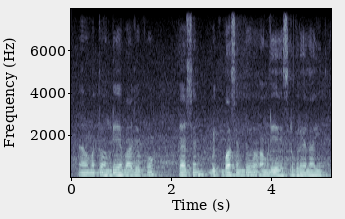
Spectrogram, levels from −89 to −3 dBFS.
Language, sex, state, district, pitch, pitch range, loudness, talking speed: Kannada, male, Karnataka, Koppal, 115 Hz, 110-120 Hz, -21 LUFS, 115 wpm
